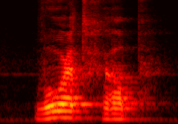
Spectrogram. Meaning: pun, play on words
- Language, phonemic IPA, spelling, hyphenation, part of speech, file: Dutch, /ˈʋoːrt.xrɑp/, woordgrap, woord‧grap, noun, Nl-woordgrap.ogg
